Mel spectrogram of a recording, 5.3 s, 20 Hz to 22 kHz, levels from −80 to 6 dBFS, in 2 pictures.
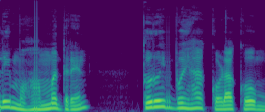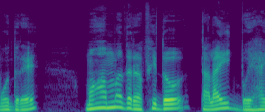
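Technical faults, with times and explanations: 0.34, 1.66 and 3.18 s: repeated buffer. New speech arrived late, so the device replayed its last block twice more each time. A 21 ms piece sounds three times with hard joins, a brief stutter lasting about 43 ms. This fits a 1024-sample buffer.
1.43 s: corrupt frame decoded. Damaged bits in roughly one compressed frame were decoded anyway. Misread values put energy at wrong frequencies for about 22 ms. This produces a short chirp or blip that does not belong to the speech.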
